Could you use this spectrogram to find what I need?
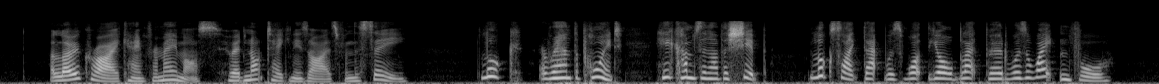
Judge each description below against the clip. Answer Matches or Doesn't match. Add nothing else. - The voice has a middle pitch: Doesn't match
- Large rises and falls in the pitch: Matches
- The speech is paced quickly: Doesn't match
